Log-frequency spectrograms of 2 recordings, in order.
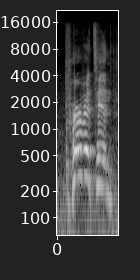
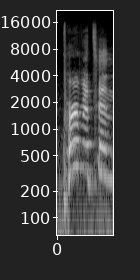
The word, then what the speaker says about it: Pervitin: far as we ramble no pervitin perviton that's it people thanks greg to be like 20 or 30 right it's three syllables i knew it had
